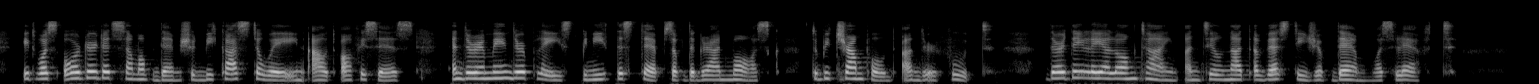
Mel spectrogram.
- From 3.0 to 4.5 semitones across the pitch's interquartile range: No, average, 4.9 semitones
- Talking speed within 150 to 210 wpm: Yes, average, 170 wpm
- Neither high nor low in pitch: No, high, 225 Hz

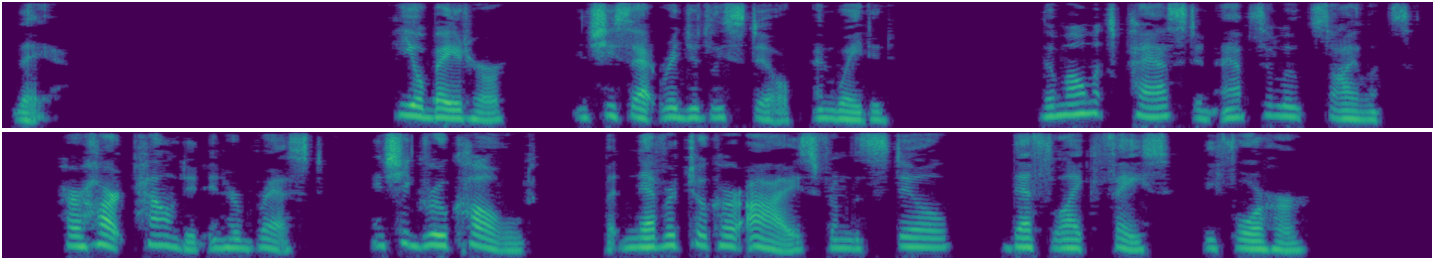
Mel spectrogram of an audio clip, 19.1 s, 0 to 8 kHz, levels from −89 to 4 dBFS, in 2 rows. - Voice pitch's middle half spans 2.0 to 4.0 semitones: No, average, 4.8 semitones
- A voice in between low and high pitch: Yes, medium, 165 Hz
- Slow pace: Yes, slow, 125 wpm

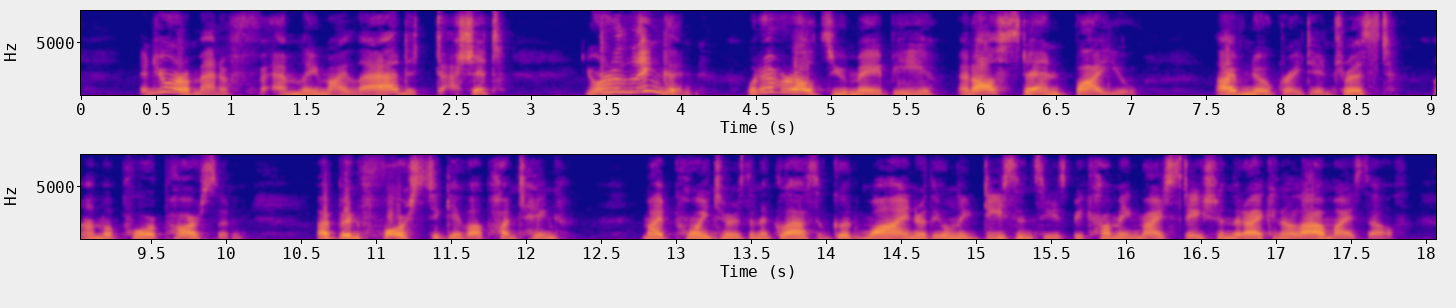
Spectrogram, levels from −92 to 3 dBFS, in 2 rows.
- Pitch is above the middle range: Yes, high, 215 Hz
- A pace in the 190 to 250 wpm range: Yes, average, 195 wpm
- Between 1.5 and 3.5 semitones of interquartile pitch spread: No, average, 4.5 semitones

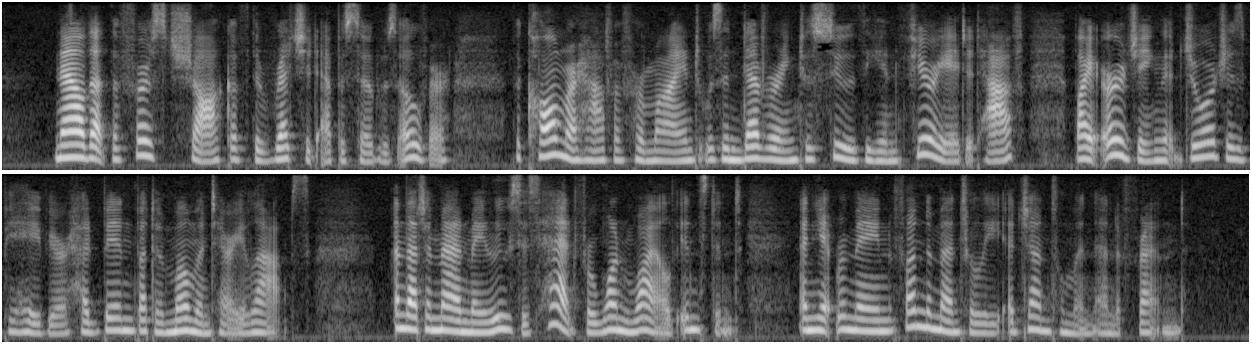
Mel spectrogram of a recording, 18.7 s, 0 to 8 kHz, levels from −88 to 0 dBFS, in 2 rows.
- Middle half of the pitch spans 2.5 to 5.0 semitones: Yes, average, 3.5 semitones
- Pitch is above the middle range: Yes, high, 195 Hz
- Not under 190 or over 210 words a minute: No, average, 180 wpm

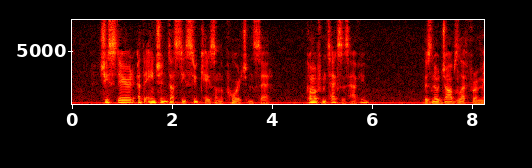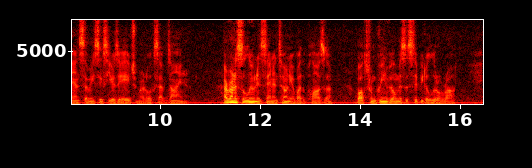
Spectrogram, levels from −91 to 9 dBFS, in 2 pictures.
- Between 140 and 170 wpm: No, average, 180 wpm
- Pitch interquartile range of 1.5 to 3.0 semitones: Yes, narrow, 2.4 semitones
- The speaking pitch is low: Yes, low, 115 Hz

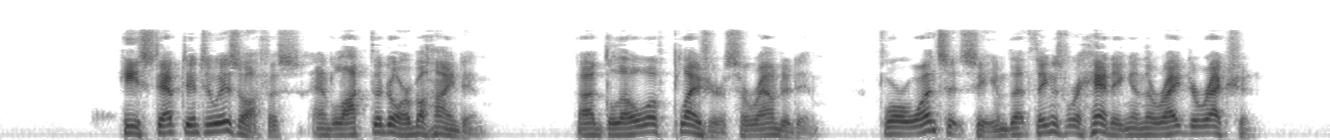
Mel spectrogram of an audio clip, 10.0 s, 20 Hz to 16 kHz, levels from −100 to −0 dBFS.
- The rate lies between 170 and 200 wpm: Yes, average, 175 wpm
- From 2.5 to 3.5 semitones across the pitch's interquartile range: No, average, 4.5 semitones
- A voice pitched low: Yes, low, 130 Hz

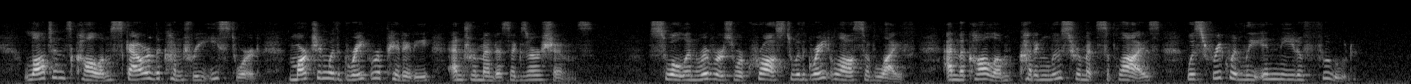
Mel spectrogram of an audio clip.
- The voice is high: Yes, high, 225 Hz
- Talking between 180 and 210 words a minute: No, average, 155 wpm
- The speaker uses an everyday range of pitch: Yes, average, 3.6 semitones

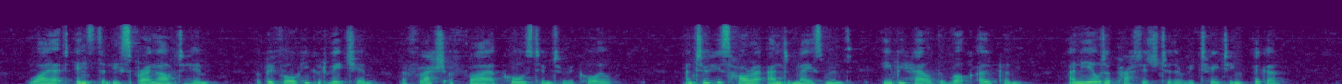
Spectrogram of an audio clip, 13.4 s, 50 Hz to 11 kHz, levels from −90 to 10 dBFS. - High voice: No, medium, 175 Hz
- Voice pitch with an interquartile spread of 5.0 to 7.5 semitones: Yes, wide, 5.6 semitones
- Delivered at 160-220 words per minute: Yes, average, 170 wpm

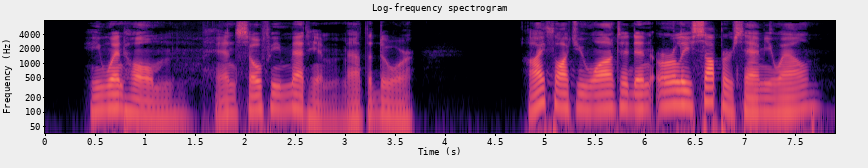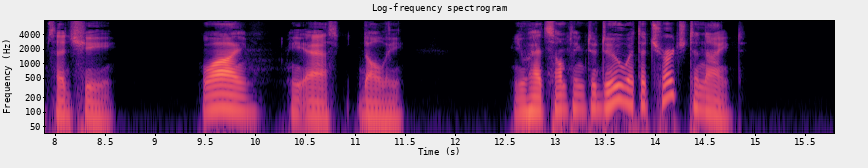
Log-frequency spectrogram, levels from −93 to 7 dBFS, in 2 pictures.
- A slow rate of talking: Yes, slow, 125 wpm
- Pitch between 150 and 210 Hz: No, low, 105 Hz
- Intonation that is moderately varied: No, wide, 6.6 semitones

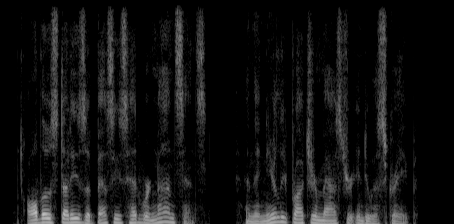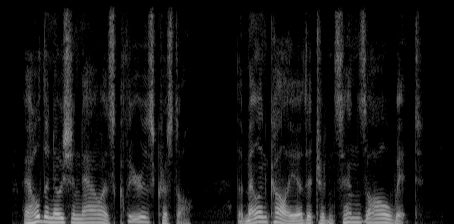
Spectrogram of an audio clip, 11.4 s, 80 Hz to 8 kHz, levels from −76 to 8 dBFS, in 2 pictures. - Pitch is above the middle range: No, low, 130 Hz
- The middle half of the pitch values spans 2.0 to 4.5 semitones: No, wide, 5.4 semitones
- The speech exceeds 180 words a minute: No, average, 165 wpm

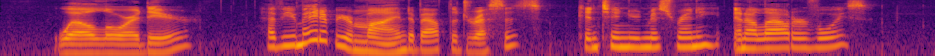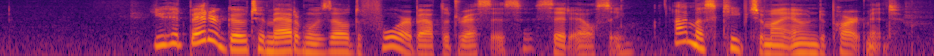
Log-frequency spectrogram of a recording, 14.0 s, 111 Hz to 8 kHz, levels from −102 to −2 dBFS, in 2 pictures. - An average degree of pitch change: No, wide, 7.9 semitones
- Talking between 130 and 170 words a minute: Yes, average, 165 wpm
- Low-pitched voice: No, high, 195 Hz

